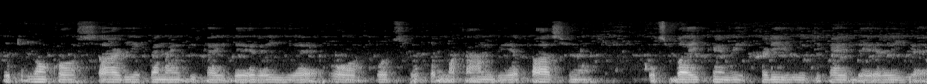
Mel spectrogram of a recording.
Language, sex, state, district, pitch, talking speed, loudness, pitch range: Hindi, male, Rajasthan, Bikaner, 110 Hz, 150 wpm, -19 LUFS, 105-115 Hz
